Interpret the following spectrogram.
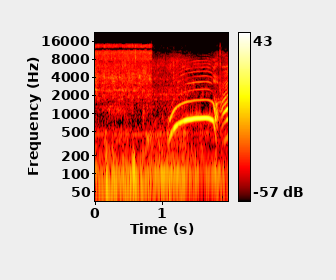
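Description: A woman lets out one long excited "woo" about a second in, its pitch rising and then held, over a low steady rumble of water around the boat.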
